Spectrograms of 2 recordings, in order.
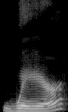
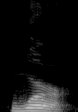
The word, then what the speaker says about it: were: when they say were it's not the word where like the question it's were okay say it with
